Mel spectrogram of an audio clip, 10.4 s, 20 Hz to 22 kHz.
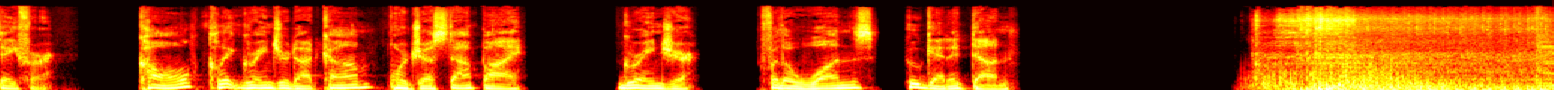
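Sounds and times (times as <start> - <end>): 
speech: 0.0 - 0.4, 1.0 - 6.8, 8.3 - 8.8
Toro Z-Master 4000 zero-turn mower engine starting and idling: 8.3 - 10.3.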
